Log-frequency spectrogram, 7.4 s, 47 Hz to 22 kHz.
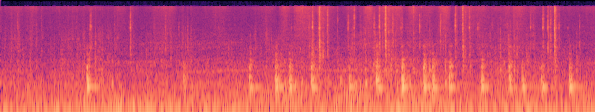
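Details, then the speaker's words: Lada Vesta at 45,000 km rolling slowly over rough ground: dull, irregular knocks from the front right, which the dealer diagnosed as a worn stabilizer link, still under warranty. "теперь по поводу стуков стук с правой стороны то стойка стабилизатора цена ремонта 8 замена стоимость запчасти 800 рублей"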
